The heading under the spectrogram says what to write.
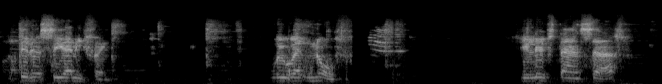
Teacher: The unvoiced th sound becomes a f sound.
